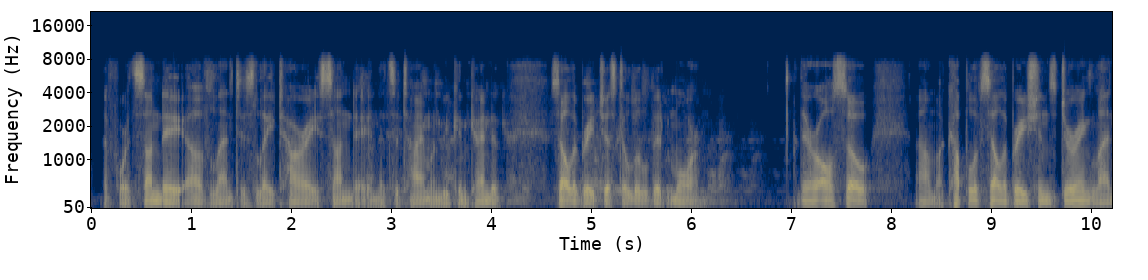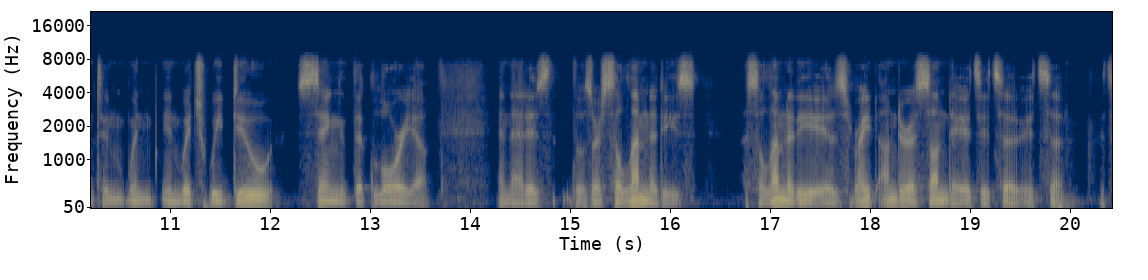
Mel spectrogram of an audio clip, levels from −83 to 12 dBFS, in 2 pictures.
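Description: A speech recording in which, from 2.69 to 7.05 s, each phrase comes back as a thinner, ringing copy roughly every 300 ms, repeating at a steady interval and peaking at about 19 dB below the direct speech. This is feedback echo between two devices: a second device in the same room replays the call, its sound reaches the first microphone again, and neither echo canceller removes audio played by the other. The band-limited sound, with nothing above 8 kHz, comes from the call path.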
